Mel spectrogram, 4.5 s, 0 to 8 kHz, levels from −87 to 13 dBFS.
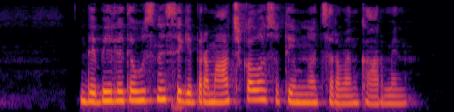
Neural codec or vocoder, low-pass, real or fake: none; 7.2 kHz; real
